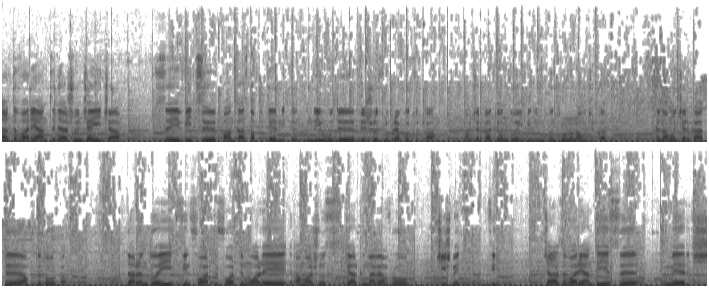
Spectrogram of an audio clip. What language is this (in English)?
Romanian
